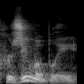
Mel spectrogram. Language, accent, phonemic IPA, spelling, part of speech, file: English, US, /pɹɪˈzuːməbli/, presumably, adverb, En-us-presumably.ogg
- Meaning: Able to be sensibly presumed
